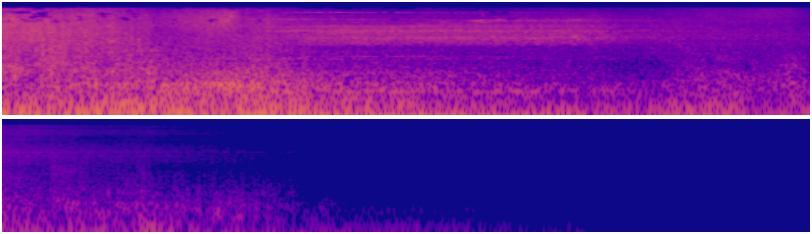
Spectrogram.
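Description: Triumphant video game music swells and fades away.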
